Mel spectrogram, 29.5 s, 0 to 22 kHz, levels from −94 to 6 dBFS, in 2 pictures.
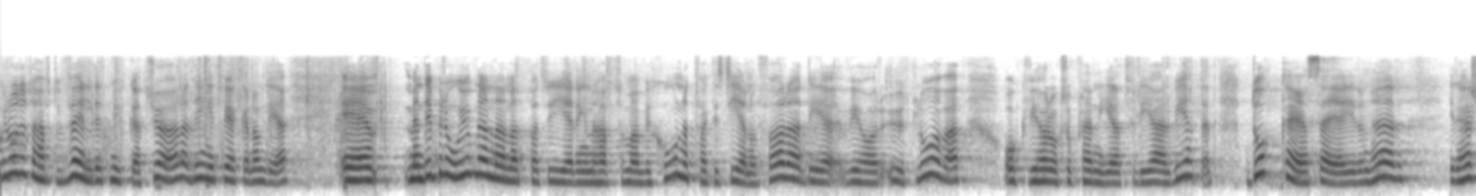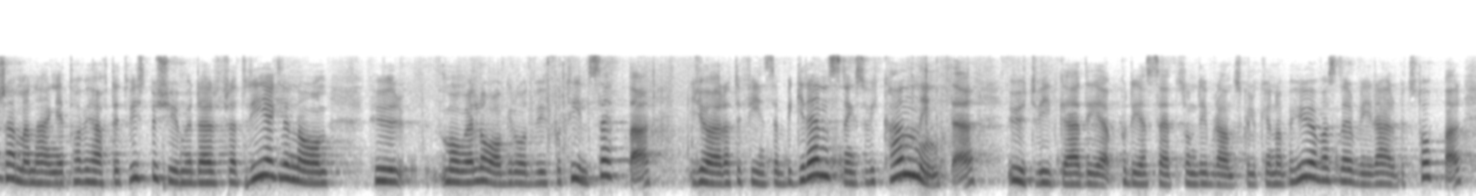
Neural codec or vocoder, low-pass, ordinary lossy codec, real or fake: none; none; none; real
